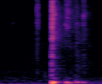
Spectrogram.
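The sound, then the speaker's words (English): A single sharp click as an SD card is flipped like a coin, trailed by a brief faint rattle, with no voices. “I'm going to flip this SD card.”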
